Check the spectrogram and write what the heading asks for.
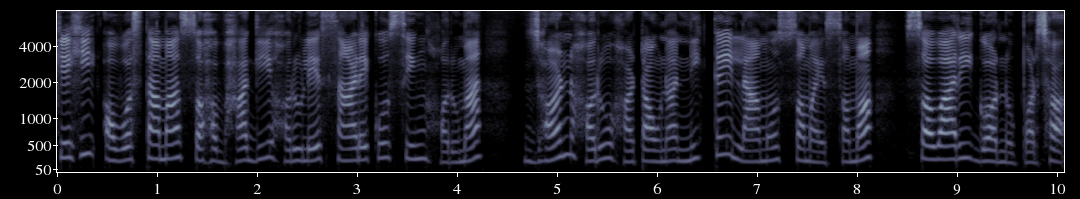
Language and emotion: Nepali, neutral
